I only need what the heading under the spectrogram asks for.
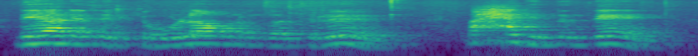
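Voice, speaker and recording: A woman preacher giving an emotional sermon testimony, swinging between loud outbursts and hushed, confiding passages. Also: medium pitch, steady tone, fairly quick. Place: church sanctuary. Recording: very echoey hall, voice from a distance.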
